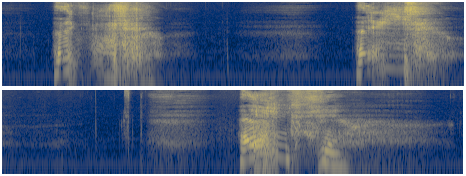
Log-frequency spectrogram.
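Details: Three loud sneezes, each a quick indrawn breath then a sharp burst of air, with quiet gaps between; one clip from a compilation of sneezes.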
